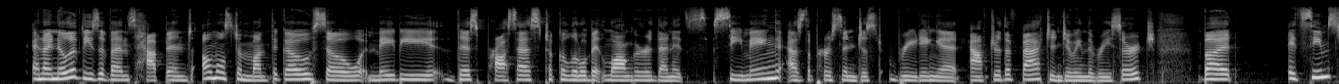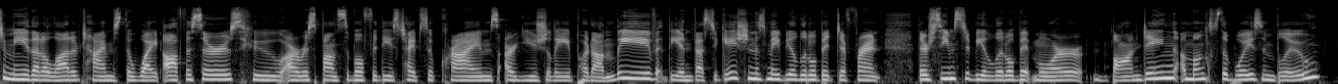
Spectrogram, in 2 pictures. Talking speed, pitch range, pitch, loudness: 190 wpm, 195-230 Hz, 205 Hz, -19 LUFS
